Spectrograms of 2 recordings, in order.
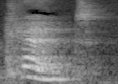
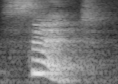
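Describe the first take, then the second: First: The word begins with a hard K sound. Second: The word begins with a soft S sound. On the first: The speaker calls it wrong. "our C is not saying K. We don't read this word Kent" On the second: The speaker calls it right. "We read this word scent. The E is making it say its soft sound"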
